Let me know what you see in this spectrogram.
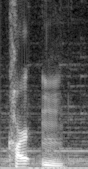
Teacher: in carton you say car and then you shut your throat before you come with the n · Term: glottal stop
